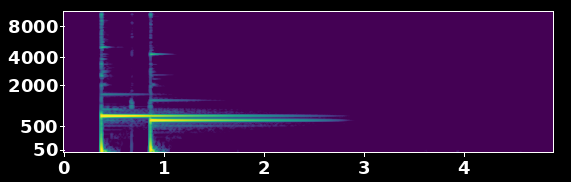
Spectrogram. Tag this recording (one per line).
bell
chime
ding
dong
door
doorbell
foley
home
house
ringing
tuned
